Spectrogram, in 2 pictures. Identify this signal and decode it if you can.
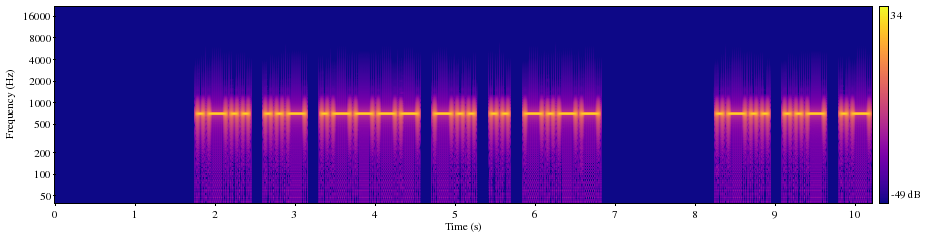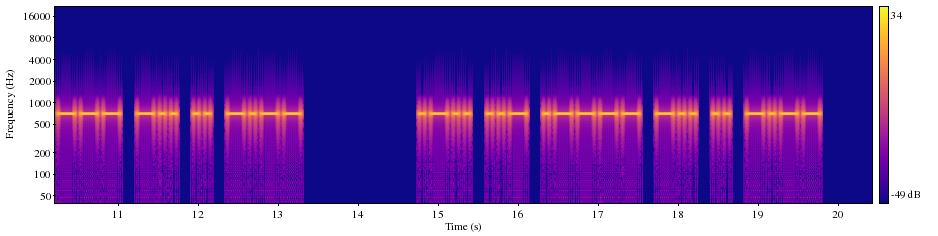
Morse code, heard as a keyed tone, about 17 wpm, 700 Hz. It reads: LU1DIY LU1DIY LU1DIY
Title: DXCC-100 Call Signs - 6 Characters - Repeated 3x - 17wpm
